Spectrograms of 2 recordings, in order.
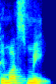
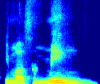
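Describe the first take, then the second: First: The word ends without a nasal sound. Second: The word ends with a nasal sound. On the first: The speaker calls it wrong. "not imas me. ... You don't pronounce this part" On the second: The speaker calls it right. "There's a nasal sound"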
